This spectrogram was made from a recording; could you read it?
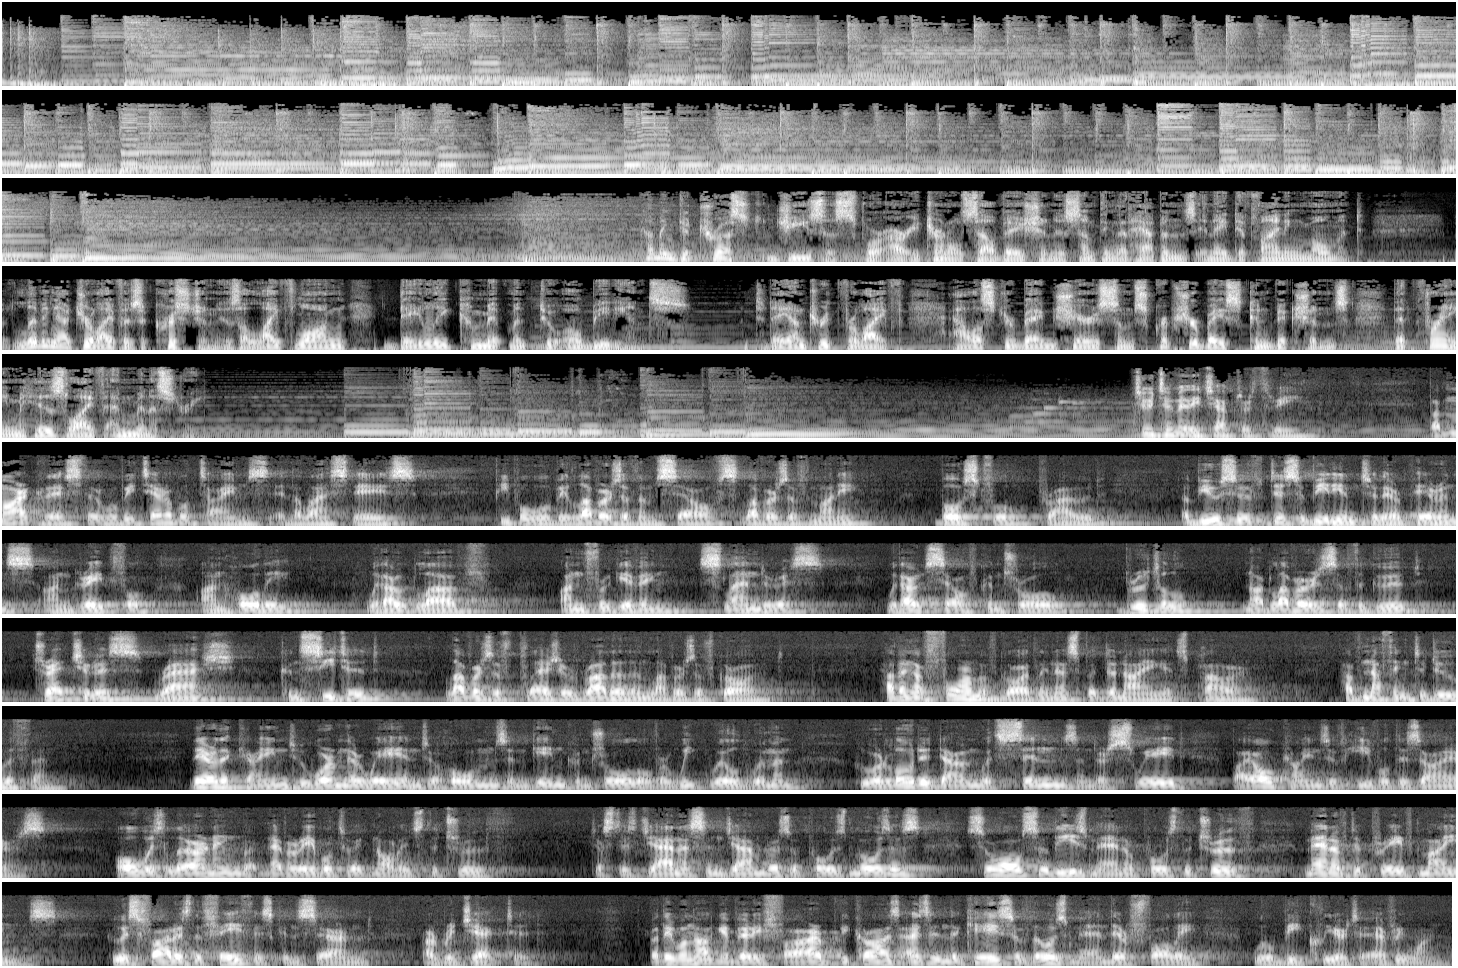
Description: While coming to faith in Jesus can happen in a defining moment, living as a Christian is a lifelong, daily commitment to obedience. Listen to Truth For Life as Alistair Begg shares some Scripture-based convictions that have framed his life and ministry.
Helpful Resources - Learn about God's salvation plan - Read our most recent articles - Subscribe to our daily devotional Follow Us YouTube | Instagram | Facebook | Twitter This listener-funded program features the clear, relevant Bible teaching of Alistair Begg.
